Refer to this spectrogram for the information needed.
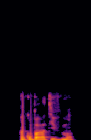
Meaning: incomparably
- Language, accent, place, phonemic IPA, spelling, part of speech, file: French, France, Lyon, /ɛ̃.kɔ̃.pa.ʁa.tiv.mɑ̃/, incomparativement, adverb, LL-Q150 (fra)-incomparativement.wav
